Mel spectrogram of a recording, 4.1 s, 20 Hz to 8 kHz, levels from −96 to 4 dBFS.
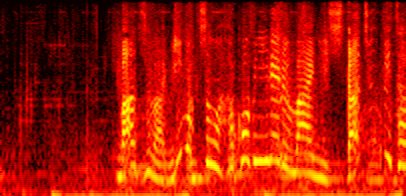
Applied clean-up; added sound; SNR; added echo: neural separator model SepFormer DNS4.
